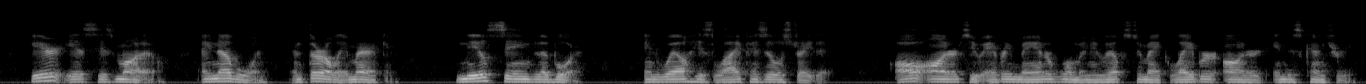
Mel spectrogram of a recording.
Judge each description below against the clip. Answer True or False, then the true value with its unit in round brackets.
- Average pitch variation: False (2.0 semitones)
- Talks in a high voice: False (115 Hz)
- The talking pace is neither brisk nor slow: True (160 wpm)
